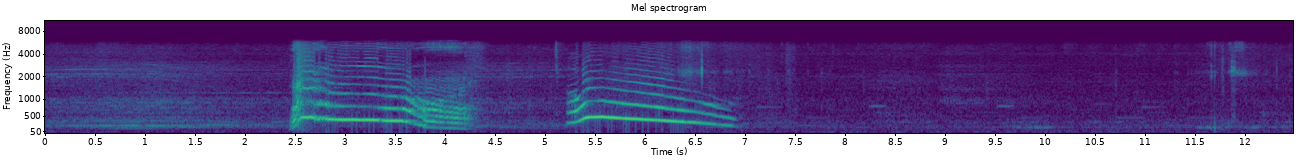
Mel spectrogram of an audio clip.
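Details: Domestic dog howling back and forth with its owner at home: two drawn-out howls, each sliding steadily downward and lasting around one and a half seconds, separated by a short gap, followed by quiet.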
